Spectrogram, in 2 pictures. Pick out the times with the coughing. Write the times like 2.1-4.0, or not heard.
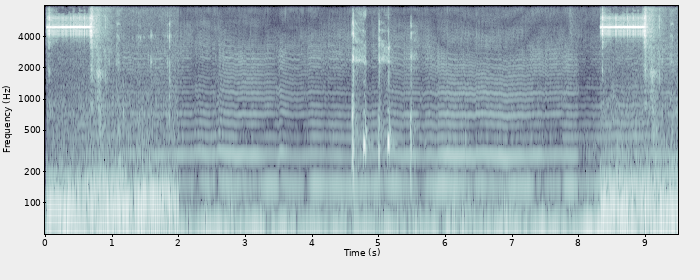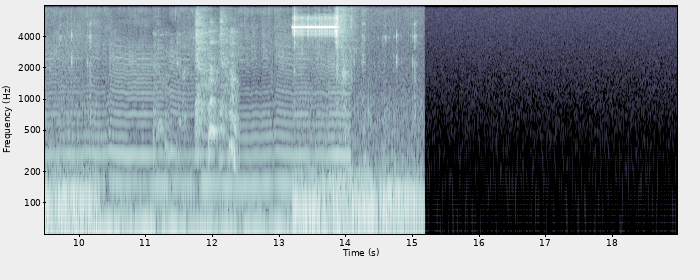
4.5-5.5, 11.1-12.4.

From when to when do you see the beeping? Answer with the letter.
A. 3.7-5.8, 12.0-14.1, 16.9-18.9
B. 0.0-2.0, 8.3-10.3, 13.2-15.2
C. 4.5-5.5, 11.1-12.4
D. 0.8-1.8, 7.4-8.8
B.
